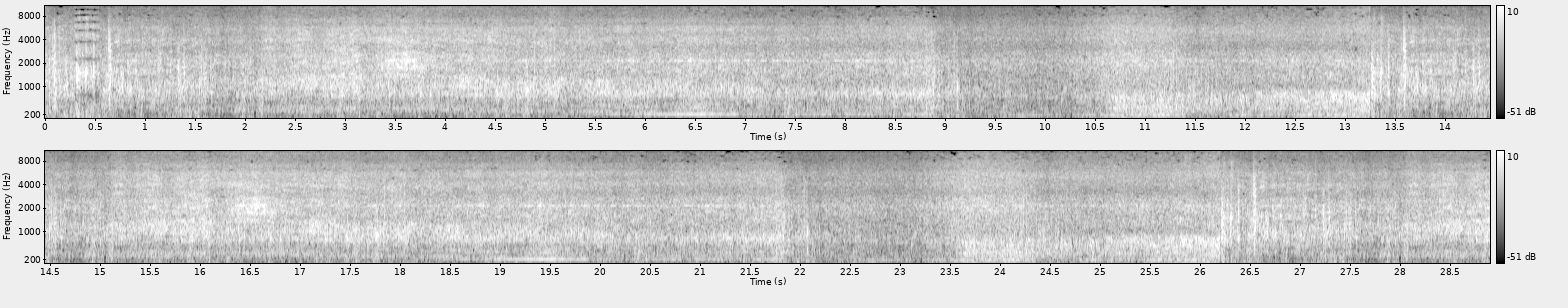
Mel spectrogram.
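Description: Rescue helicopter hovering close by: a steady drone of rotor and engines that swells louder twice.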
